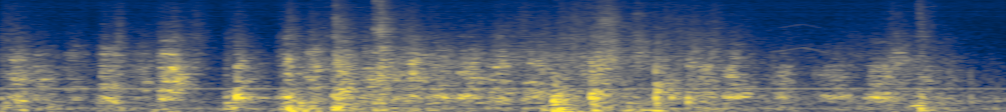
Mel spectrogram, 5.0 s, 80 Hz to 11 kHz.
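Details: Indoor sofa wrestling between American Bulldog Bulka, aged 3.5, and Beagle Maxwell, 11 months old; dense breathy panting and snorting bursts in quick succession, low hum throughout.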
